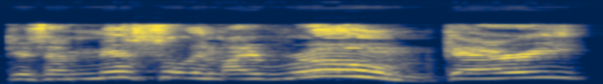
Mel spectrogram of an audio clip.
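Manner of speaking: high, loud mock-outraged yell; big hammed-up shriek of alarm; retold outraged shout. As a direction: holler it up high, imitating a scandalized character. Acted outburst in retold film.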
